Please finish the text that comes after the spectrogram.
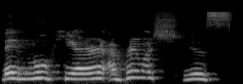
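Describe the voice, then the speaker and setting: A woman's voice: high-pitched, fairly even intonation, measured pace, warm tone. Woman from Mexico. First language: Spanish. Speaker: guest, real estate investor. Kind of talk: interview storytelling.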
